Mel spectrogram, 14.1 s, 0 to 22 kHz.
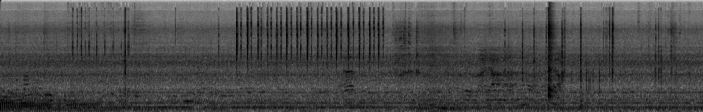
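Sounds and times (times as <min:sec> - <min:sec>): steady low hum: 0:00.0 - 0:14.0
mechanical keyboard typing: 0:01.4 - 0:02.8, 0:04.7 - 0:07.8.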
